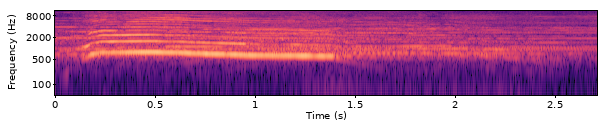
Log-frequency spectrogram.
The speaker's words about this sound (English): It's his birthday. Everybody scream!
